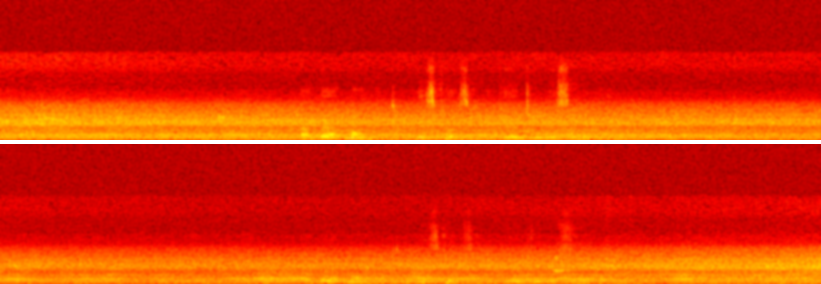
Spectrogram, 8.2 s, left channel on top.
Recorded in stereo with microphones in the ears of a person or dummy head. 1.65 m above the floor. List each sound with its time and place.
3.0 s a woman speaking: 75° left (ahead or behind), 3 m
